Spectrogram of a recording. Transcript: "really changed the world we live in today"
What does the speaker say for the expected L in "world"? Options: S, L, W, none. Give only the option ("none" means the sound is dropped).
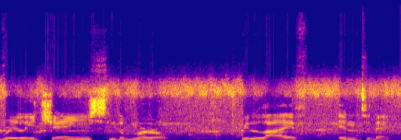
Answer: L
